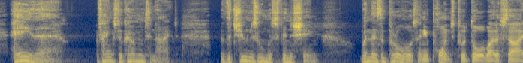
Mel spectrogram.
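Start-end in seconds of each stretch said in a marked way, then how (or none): 0.2-5.6 discreet, confiding aside with pitch raised. Voicing Louis thanking the four players for coming: hushed tone. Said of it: "with, like, a hushed tone".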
